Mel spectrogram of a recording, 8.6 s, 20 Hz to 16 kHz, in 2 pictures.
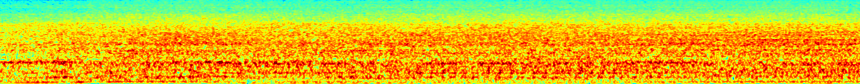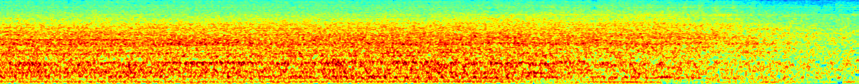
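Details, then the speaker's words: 2011 Range Rover engine held at raised revs under electrical load (high beams on) during an alternator load test; steady, smooth, even note with no knocks, rattles or squeals, easing off at the end; alternator and battery tested good. "rev Engine with loads on it I'm going to do it a little longer this time"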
